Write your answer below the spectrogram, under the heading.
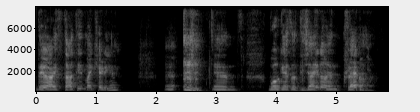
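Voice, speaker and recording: A fairly high-pitched man with a Korean accent, with long, frequent pauses. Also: ordinary pitch variation, moderate pace. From South Korea, Seoul. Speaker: designer and planner. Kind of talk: job interview. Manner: halting.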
